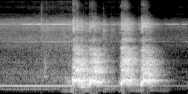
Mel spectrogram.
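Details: Labrador dog reacting excitedly to a running vacuum cleaner, giving three loud harsh barks in quick succession over the steady whine of the machine.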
